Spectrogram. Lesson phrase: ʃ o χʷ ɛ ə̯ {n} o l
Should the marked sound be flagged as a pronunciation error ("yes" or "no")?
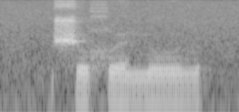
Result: no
